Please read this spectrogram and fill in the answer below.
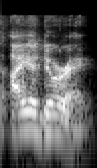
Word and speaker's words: Ayyadurai: so explain your last name how do you pronounce that so it's aaor aaor he's an MIT PhD inventor of the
